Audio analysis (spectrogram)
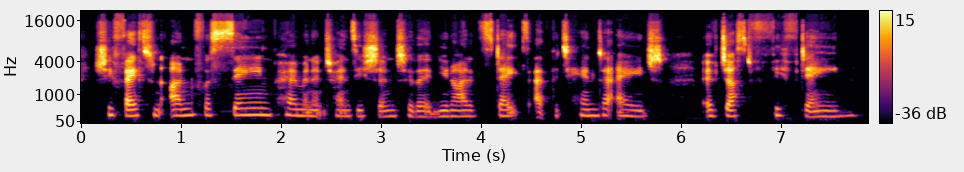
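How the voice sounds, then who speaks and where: Upbeat low-voiced woman host. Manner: upbeat, effusive. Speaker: podcast host. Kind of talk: host interview, scripted intro.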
